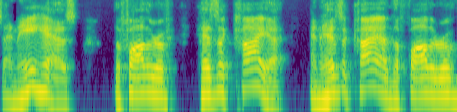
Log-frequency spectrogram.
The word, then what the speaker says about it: Hezekiah: at it all right do you pronounce it hezekia well that that's close it's yeah and you you learn by doing but if you pronounced it hezekia everybody would go okay no problem it's Hezekiah Hezekiah hez H EZ yeah Hezekiah hezekia was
